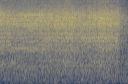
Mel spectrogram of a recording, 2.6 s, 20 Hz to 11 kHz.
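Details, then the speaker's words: Kawasaki Z1000 sub-throttle servo at ignition key-on after reassembly, in neutral on a paddock stand: a high buzzing whir for about two seconds as it self-cycles; still noisy but moving. "Still sounds the same, but I know it's moving, so that's good."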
